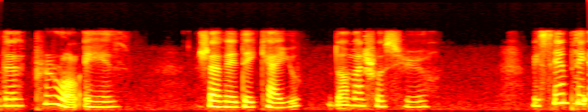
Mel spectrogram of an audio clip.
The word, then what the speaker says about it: cailloux: And please do not pronounce the X at the end. Let's read those exceptions together. Un chou becomes des choux. Un bijou becomes des bijoux. Un caillou becomes des cailloux.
